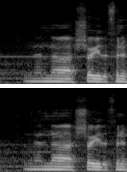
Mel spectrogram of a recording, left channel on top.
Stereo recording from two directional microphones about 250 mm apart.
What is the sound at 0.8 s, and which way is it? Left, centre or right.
Speech, centre.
